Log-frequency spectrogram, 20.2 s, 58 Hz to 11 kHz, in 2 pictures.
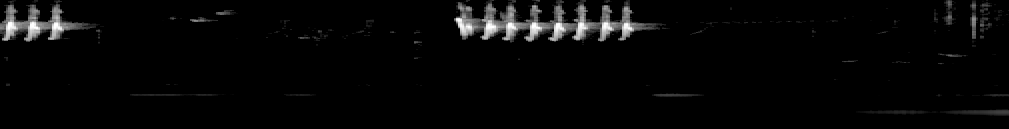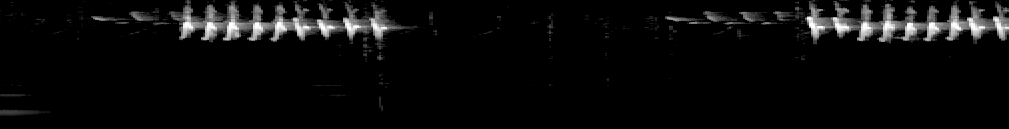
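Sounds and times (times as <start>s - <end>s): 
low droning hum: 0.0s - 20.1s
lemon-bellied flyrobin Microeca flavigaster giving high slurred chip notes: 4.6s - 7.1s, 11.8s - 14.2s, 18.1s - 20.1s.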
